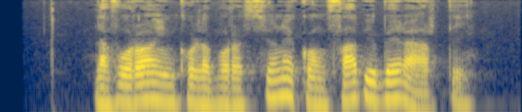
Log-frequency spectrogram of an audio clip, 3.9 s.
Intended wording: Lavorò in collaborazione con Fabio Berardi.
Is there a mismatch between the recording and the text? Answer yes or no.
no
